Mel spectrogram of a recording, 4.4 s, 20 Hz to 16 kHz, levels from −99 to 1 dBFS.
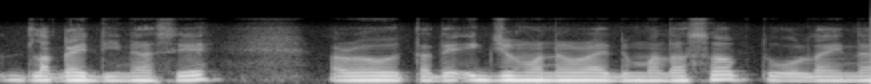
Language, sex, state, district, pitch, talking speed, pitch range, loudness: Nagamese, male, Nagaland, Kohima, 135 Hz, 190 wpm, 130-140 Hz, -15 LUFS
